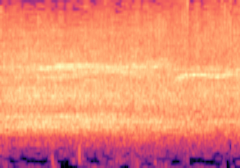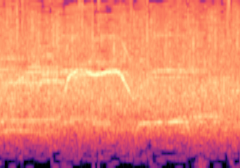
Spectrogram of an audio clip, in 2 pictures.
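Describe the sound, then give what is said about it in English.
A large concert crowd applauds the Ulster Orchestra under Brian Byrne loudly and steadily, dense clapping filling all seven seconds, with a few faint high whistles rising over the din. “And once again, give it up for the Ulster Orchestra under Brian Byrne.”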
